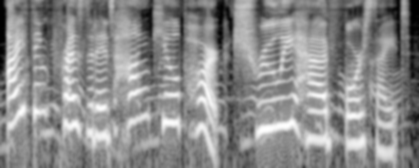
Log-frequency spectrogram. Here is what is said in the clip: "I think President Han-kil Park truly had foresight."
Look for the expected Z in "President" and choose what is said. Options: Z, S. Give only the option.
Z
